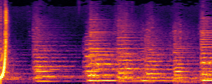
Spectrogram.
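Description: Comic music cue added in the edit: a sharp pop, then a run of about four held, evenly pitched notes, each about half a second long.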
